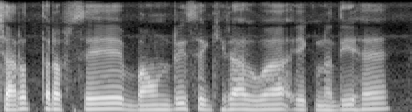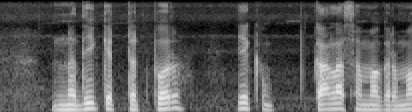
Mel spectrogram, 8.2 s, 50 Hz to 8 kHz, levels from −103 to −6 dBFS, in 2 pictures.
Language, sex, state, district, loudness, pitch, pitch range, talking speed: Hindi, male, Bihar, West Champaran, -21 LUFS, 130 Hz, 125-145 Hz, 140 wpm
